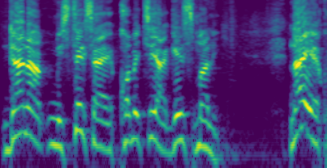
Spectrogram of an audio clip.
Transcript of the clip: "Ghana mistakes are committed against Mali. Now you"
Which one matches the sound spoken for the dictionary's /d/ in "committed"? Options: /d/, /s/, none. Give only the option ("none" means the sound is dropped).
none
